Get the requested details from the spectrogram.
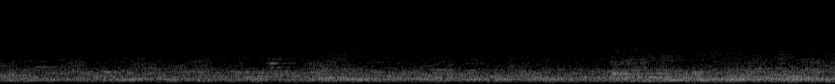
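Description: Many men and women talk at once in a low murmur in a large room.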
